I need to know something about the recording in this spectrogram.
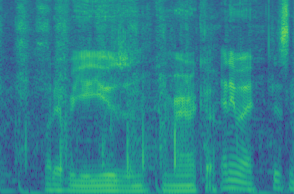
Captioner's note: laughing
